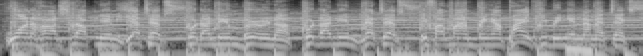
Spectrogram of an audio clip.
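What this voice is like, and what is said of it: Trinidadian Creole dialect. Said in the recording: “I ain't changing my dialect, my patois.”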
